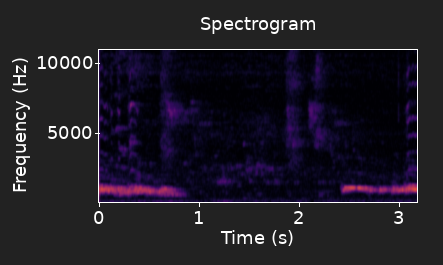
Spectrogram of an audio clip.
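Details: Zebra dove of the Majapahit strain, a prolific singer with a big voice: soft, low, rolling coos at the start and again near the end, with a quiet pause between them and no loud final burst.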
